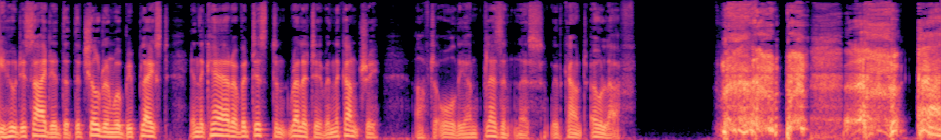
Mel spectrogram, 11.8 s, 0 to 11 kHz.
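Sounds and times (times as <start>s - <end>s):
speech: 0.0s - 8.0s, 9.0s - 11.7s
man coughing harshly into a white handkerchief: 9.0s - 11.7s.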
